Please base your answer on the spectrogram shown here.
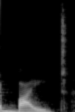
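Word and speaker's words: white: आएगा ना लास्ट में उसका उच्चारण नहीं होगा साइलेंट रहेगा जैसे यहां है व्हाइट अब हम यह ए रही है ना इसका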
